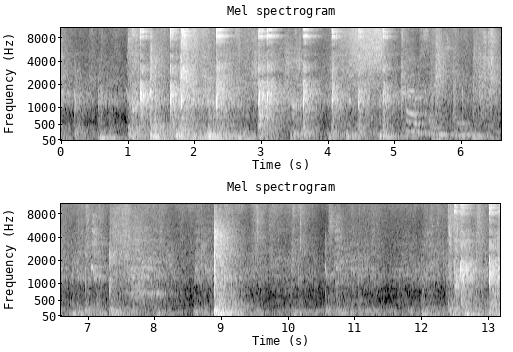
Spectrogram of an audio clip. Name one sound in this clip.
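A table tennis ball clicks back and forth between paddles and the table in an echoing hall.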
